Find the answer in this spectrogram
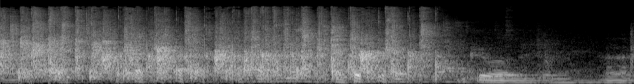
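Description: Hand clapping from a small audience, a few seconds of dense applause that fades out about four and a half seconds in, followed by a voice.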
